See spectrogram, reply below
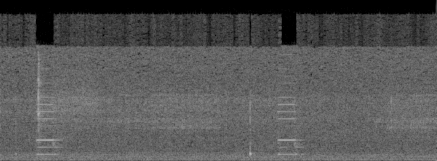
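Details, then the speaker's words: Surgical therapy laser handpiece in use, running without the hand switch held: two short electronic beeps and a click over quiet room noise as the laser signals emission. "you press it now you notice that this is um running with the switch with the with the switch not being held"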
